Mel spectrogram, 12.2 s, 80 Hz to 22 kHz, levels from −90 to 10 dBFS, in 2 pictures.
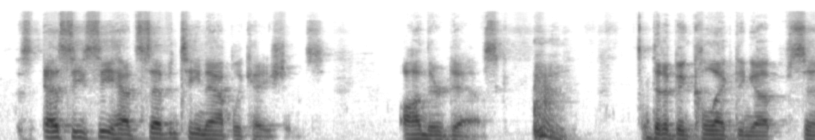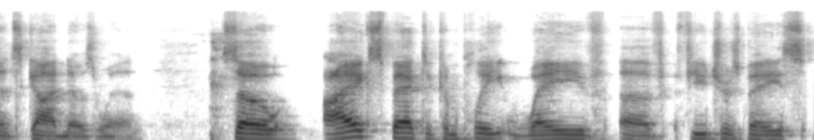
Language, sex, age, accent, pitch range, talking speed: English, male, 40-59, American, 110-130 Hz, 120 wpm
